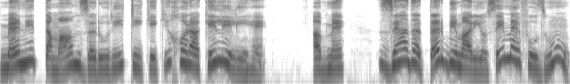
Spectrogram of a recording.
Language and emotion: Urdu, happy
